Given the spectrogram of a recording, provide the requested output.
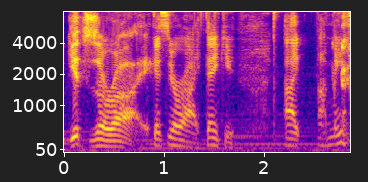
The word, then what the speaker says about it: Githzerai: The proper pronunciation with the Gith races is Githyanki and Githzerai.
